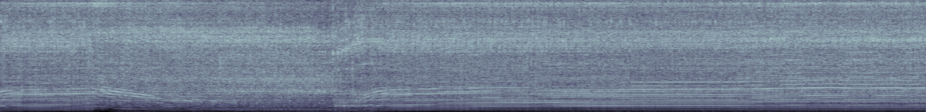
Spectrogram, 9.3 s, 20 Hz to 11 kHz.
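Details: Likely 52cc petrol brush cutter that started then stalled, probably after sitting over winter; the cause was gunk in it. After cleaning, with choke up and no air filter yet fitted, the small two-stroke blips down and up, then holds a steady high scream, running cleanly.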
